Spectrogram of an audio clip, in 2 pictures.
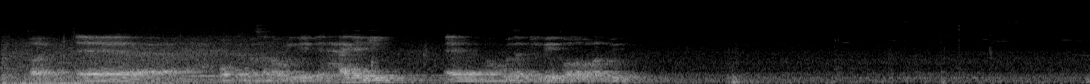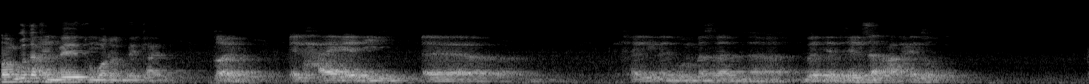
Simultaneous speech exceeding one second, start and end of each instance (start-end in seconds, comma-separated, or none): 11.2-12.4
